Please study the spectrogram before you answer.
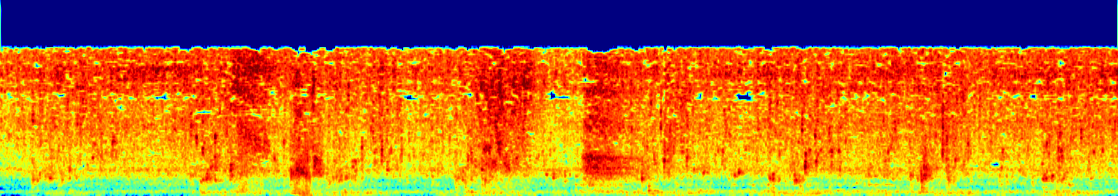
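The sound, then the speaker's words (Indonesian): Water runs steadily from a tap into a washbasin while someone washes their face, a continuous hissing splash that holds an even level for several seconds, with slight surges and no talk. “dan coba membersihkan mukaku. Sambil sesekali memandang ke arah kaca yang ada di wastafel ini.”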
